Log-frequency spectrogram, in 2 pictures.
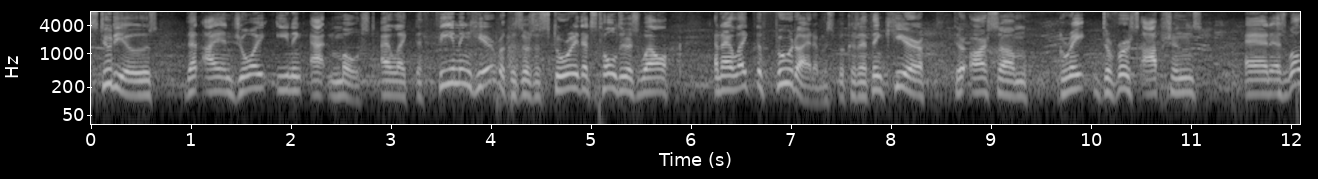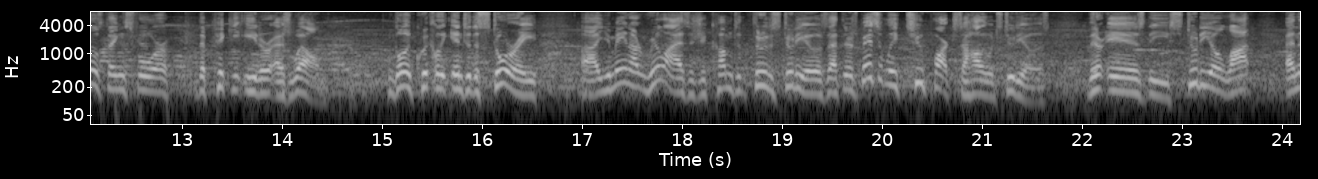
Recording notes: Live Restaurant Review of the ABC Commissary. This week we experience our first live review at a counter-service restaurant in the parks. Stroll down Commissary Lane at Disney's Hollywood Studios, for our live lunch review of the ABC Commissary.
